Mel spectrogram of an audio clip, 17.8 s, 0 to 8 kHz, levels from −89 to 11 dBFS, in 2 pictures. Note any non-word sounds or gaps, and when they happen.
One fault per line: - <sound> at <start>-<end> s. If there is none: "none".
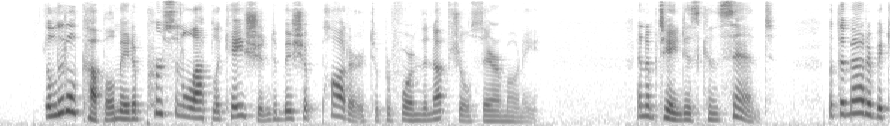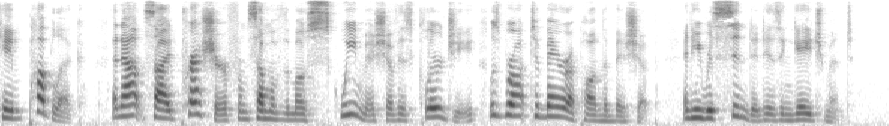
none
